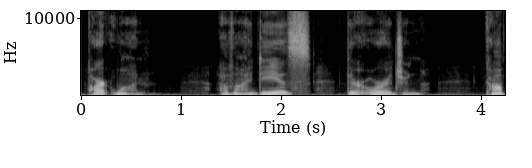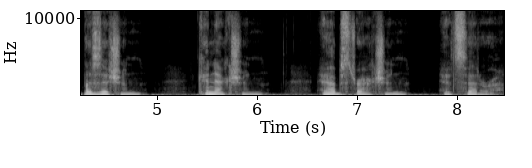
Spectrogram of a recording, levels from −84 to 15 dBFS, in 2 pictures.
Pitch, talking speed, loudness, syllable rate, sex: 160 Hz, 70 wpm, -17 LUFS, 3.9 syllables/s, male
